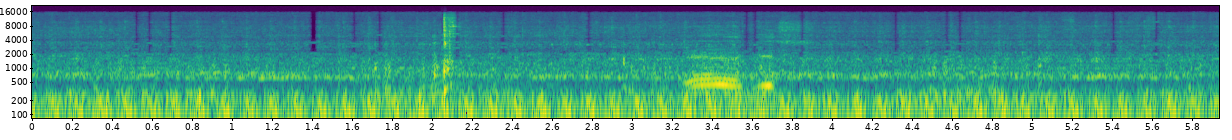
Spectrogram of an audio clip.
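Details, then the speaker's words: Arctic Cat 650 four-wheeler after clearing a rat's nest and carburetor cleaning: fires right up and settles into a steady, even idle with no misses or knocks; running normally. "start it up see how it's gonna run fired right up"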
